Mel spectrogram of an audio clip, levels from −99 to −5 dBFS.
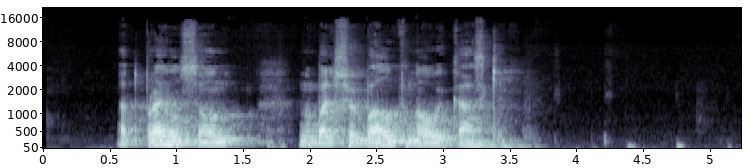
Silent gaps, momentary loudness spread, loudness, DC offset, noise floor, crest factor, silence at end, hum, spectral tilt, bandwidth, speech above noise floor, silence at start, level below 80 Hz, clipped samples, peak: none; 16 LU; -19 LUFS; under 0.1%; -64 dBFS; 18 dB; 0.45 s; none; -7.5 dB/octave; 15 kHz; 46 dB; 0.55 s; -38 dBFS; under 0.1%; -2 dBFS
